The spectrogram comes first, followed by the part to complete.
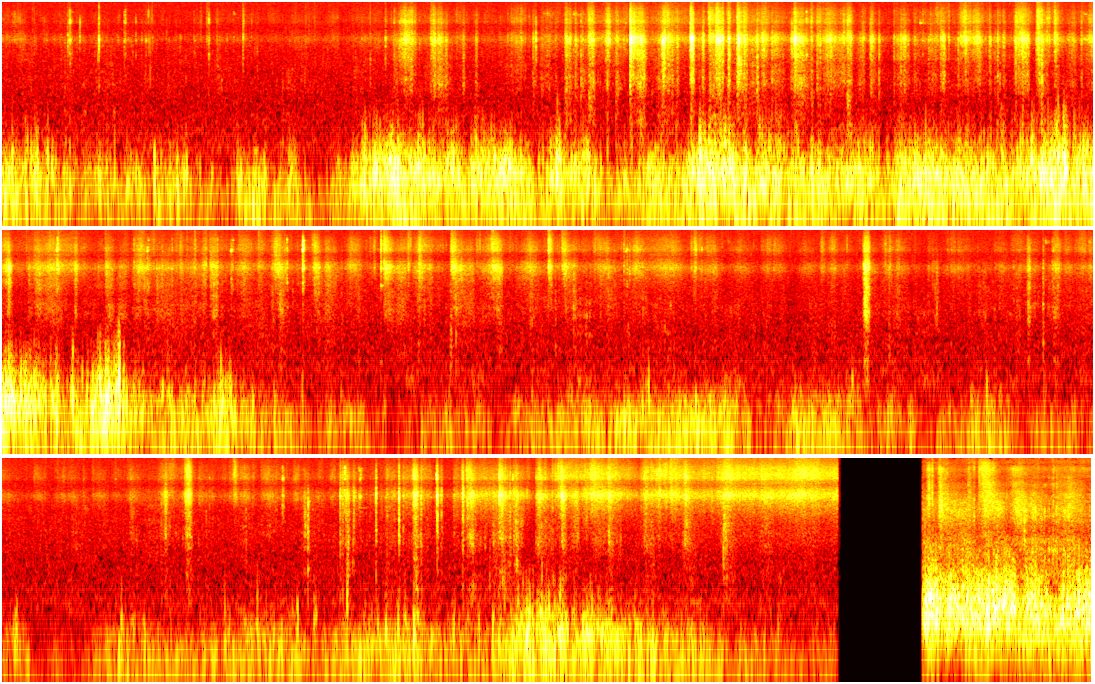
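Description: Horses moving about and feeding close to the microphone: hoof steps on wet snow and mud, scattered sharp clicks, and uneven low swells of sound.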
